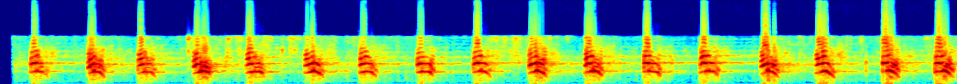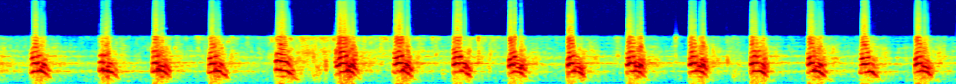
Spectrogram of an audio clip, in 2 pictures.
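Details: Dog that has treed a raccoon, barking steadily and loudly, nearly two barks a second, each bark a short harsh burst repeated in an even, unbroken rhythm throughout.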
